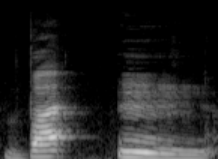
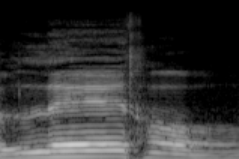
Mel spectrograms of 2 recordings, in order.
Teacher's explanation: we can get a nasal release or a lateral release, where we get something like button or little, where we release it around the side or we release it through the nose.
